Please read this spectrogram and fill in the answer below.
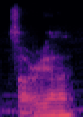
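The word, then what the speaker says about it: Xairia: Zarya. Better than Xanax. Anyways, X A I R I A. Zarya.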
